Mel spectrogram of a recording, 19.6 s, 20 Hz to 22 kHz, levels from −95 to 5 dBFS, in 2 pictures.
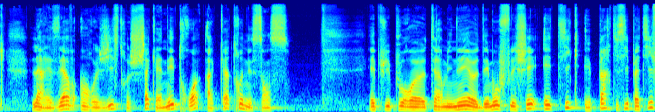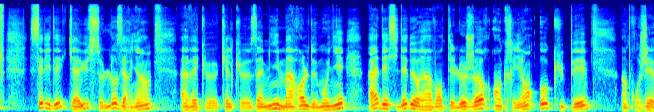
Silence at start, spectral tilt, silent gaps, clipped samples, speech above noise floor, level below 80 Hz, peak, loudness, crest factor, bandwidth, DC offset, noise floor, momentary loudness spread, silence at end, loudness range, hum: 0 s; -5.5 dB/octave; none; under 0.1%; 30 dB; -60 dBFS; 0 dBFS; -20 LUFS; 20 dB; 19 kHz; under 0.1%; -49 dBFS; 10 LU; 0 s; 6 LU; none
